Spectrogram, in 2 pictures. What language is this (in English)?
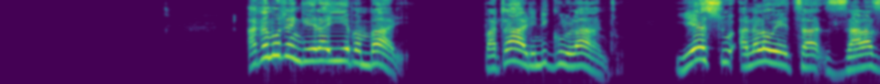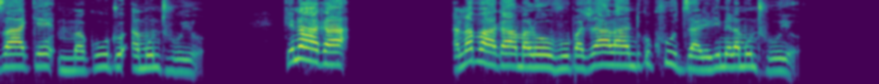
Nyanja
